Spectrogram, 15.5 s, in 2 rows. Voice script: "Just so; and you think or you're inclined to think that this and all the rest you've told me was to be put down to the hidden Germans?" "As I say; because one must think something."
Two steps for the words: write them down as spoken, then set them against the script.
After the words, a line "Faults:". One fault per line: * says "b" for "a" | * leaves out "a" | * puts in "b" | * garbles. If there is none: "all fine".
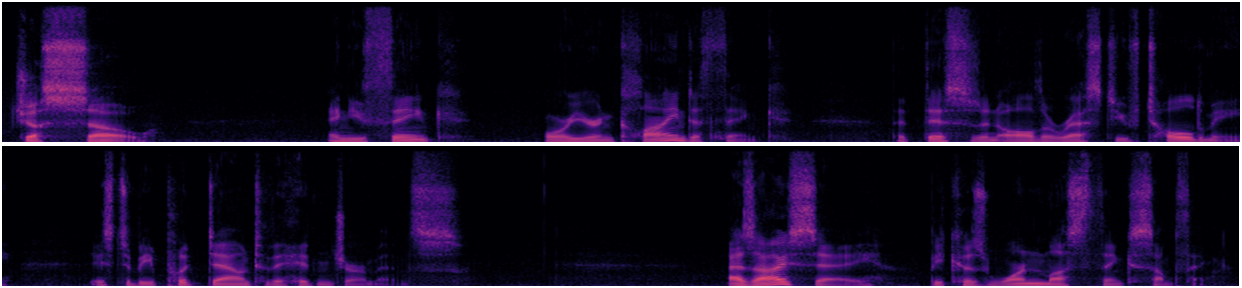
"Just so; and you think or you're inclined to think that this and all the rest you've told me is to be put down to the hidden Germans?" "As I say; because one must think something."
Faults:
* says "is" for "was"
